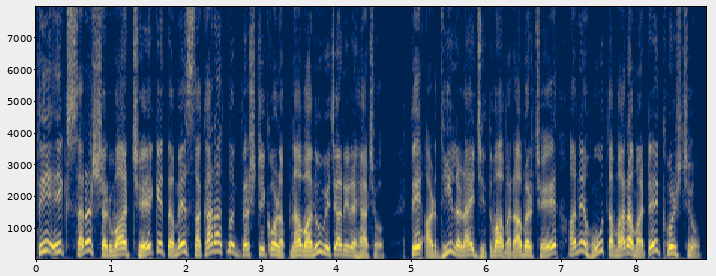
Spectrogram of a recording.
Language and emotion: Gujarati, happy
